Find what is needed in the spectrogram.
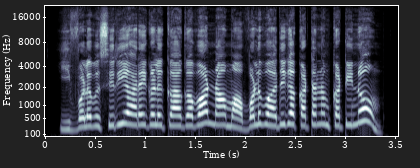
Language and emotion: Tamil, angry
